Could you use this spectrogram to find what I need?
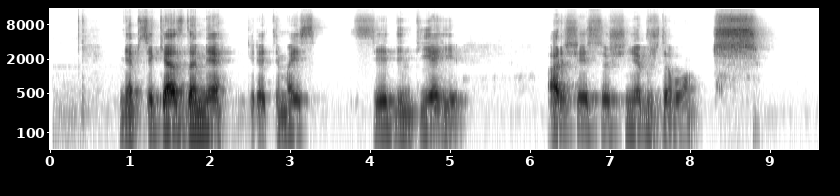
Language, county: Lithuanian, Alytus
